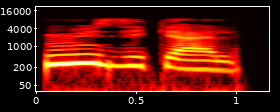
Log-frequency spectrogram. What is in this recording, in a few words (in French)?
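"musical", French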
